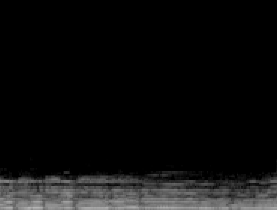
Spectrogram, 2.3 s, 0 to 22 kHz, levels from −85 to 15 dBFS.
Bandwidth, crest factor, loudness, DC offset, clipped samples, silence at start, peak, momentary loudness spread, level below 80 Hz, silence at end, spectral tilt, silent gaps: 3.9 kHz; 12 dB; -26 LUFS; under 0.1%; under 0.1%; 0 s; -14 dBFS; 6 LU; -50 dBFS; 0 s; -3 dB/octave; none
